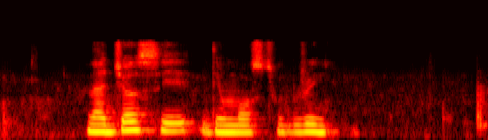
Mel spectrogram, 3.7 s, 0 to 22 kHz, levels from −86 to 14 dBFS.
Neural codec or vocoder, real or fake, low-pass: codec, 16 kHz, 2 kbps, X-Codec, HuBERT features, trained on LibriSpeech; fake; 7.2 kHz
